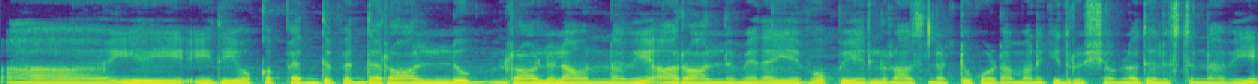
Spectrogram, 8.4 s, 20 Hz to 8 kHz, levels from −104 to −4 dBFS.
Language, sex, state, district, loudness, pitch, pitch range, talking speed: Telugu, female, Andhra Pradesh, Krishna, -13 LUFS, 205 Hz, 195-210 Hz, 135 wpm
